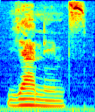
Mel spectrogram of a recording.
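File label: "yarnings", Nigerian Pidgin, male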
